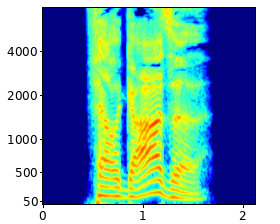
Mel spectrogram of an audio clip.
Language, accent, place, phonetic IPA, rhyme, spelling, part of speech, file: German, Germany, Berlin, [fɛɐ̯ˈɡaːzə], -aːzə, vergase, verb, De-vergase.ogg
- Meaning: inflection of vergasen: 1. first-person singular present 2. first/third-person singular subjunctive I 3. singular imperative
